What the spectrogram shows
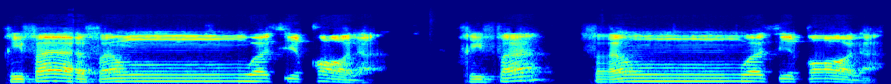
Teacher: Cara bacaan idgham ma'al ghunnah iaitu bunyi tanwin dimasukkan ke dalam waw, kemudian kita dengungkan dua harakat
